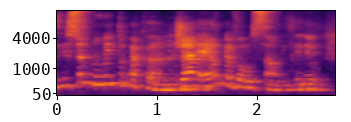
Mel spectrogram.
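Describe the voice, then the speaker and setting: A woman talks at a fairly quick pace in a medium pitch. There is noticeable background noise and audible room echo. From Rio de Janeiro, Brazil. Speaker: swimming teacher. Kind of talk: podcast interview.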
